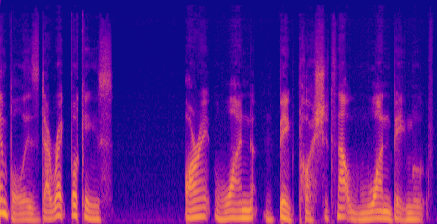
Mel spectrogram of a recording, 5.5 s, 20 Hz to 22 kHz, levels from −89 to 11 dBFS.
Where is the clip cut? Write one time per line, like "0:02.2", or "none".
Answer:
none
